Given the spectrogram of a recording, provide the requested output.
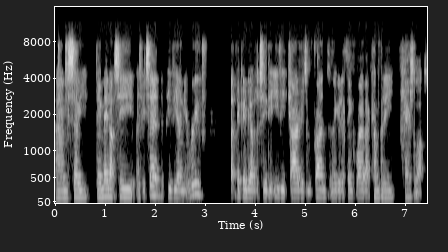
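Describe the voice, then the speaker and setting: A man rattles along at a very fast pace in a medium pitch. His intonation is monotone and flat. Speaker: renewable energy engineer, webinar presenter. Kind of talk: webinar presentation. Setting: online webinar.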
